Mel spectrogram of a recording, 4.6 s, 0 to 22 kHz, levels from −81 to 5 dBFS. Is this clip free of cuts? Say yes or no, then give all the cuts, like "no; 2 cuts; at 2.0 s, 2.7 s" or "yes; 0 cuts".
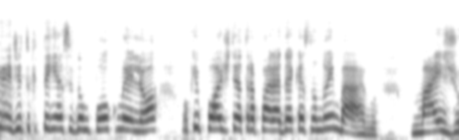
yes; 0 cuts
